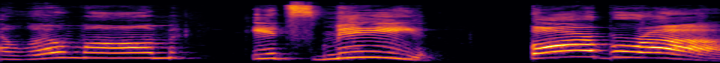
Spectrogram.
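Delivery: very loud, high, slow, drawn-out bellowed yell. Greeting her mom on arriving home, yelling. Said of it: "Why are you yelling at me?".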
